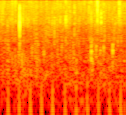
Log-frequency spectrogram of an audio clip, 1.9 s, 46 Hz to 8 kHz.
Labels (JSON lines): {"label": "biophony, crackle", "recorder": "SoundTrap 600"}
